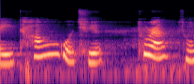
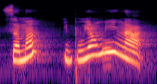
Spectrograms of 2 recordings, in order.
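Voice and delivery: louder, higher-pitched exclamation; alarmed cry; 6 semitones higher, 3 dB louder, faster than usual. A narrator's reading. Squirrel warns the horse stepping into the river, alarmed cry. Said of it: "又大叫起来".

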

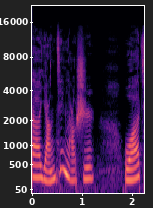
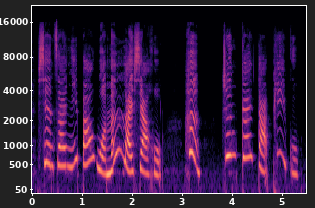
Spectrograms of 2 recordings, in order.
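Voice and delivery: high, fast teasing laughter; mocking animals; 11 semitones higher, faster than usual. Little animals tease the mouse, high and mocking. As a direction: jeer at the fake tiger.

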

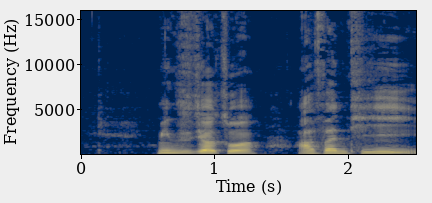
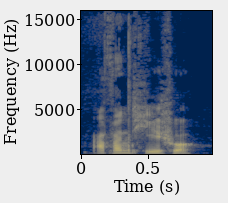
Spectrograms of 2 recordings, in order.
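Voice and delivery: ordinary delivery, nothing marked

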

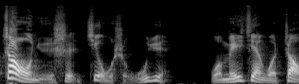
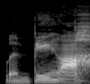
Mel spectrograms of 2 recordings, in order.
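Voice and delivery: resigned gang boss; 8 semitones lower than usual. A narrator's reading. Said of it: "把头无奈的摆摆手说".

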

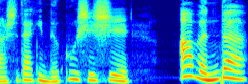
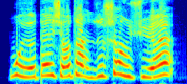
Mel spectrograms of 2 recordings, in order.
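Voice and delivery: put-on high, loud little-boy demand; insistent child; 6 semitones higher, 7 dB louder than usual. Boy demands to take his blanket to school, insistent.

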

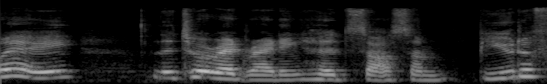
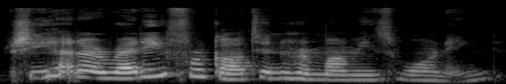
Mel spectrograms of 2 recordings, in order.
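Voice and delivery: usual speaking voice

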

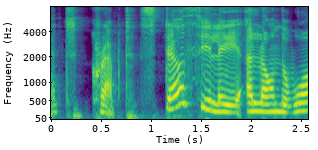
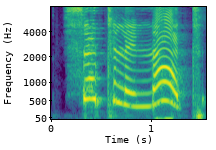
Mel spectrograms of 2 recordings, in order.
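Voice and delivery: haughty lamb voice; 11 semitones higher than usual. Acted. Lamb snubbing Wilbur.

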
